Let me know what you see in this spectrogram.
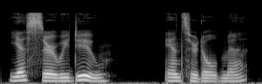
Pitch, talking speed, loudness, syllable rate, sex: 165 Hz, 160 wpm, -16 LUFS, 4.8 syllables/s, female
